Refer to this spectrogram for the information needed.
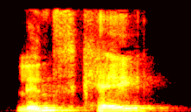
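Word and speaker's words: Lynskey: von der Melanie Lisinski, Linsky, wie wird das ausgesprochen? Linz Kay, ja.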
